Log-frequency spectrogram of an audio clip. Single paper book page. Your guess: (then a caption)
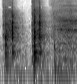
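Thin. A single thin, dry, brittle old book page that has not been glued together with anything is handled, giving quick, crisp papery rustles. The page makes about three short, bright crackles, heavy in high frequencies, with almost no low end. It sounds thin and light, in contrast to the cardboard-like sound of the glued pages.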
